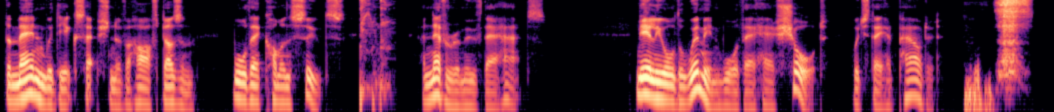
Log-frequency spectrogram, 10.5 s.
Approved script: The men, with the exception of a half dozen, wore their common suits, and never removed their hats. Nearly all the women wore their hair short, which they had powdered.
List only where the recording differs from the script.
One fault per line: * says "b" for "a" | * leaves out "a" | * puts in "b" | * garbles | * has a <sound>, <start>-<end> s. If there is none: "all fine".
* has a thud, 3.6-4.0 s
* has a sniff, 9.6-10.3 s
